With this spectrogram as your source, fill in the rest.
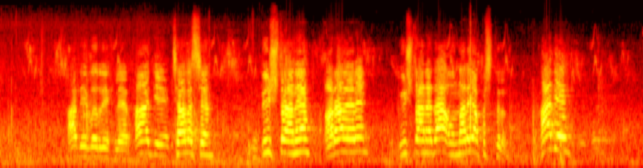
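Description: A middle-aged man speaks loudly and with animation, close by.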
